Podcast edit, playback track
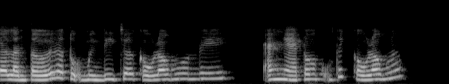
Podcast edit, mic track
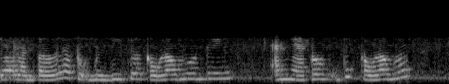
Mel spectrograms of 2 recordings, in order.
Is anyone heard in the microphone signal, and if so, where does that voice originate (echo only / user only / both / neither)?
echo only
